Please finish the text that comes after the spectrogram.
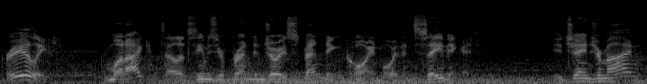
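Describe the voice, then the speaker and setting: A man's voice: mid-range voice, sing-song, moderate pace, lightly acted. A man voicing a wry, persuasive dwarf rogue deal-maker in a video game. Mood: coolly teasing. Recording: reverberant hall, noticeable ambient noise.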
